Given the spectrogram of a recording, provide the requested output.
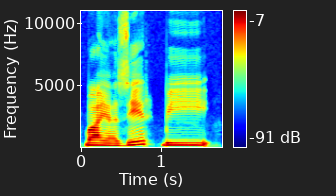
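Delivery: slow, stretch बी for a second or two; slow spelled-out recitation. Shown as a demonstration. Teacher demonstrating बी to students, stretched slowly. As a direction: spell बा या ज़ेर बी slowly, holding the ई of बी for one alif's length. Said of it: "एक अलिफ के बराबर खींचकर पढ़ेंगे".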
